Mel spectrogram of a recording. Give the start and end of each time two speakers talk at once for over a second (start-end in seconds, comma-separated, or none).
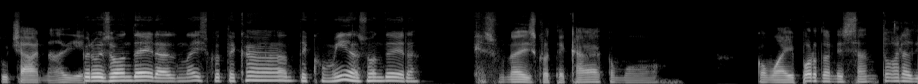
none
